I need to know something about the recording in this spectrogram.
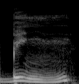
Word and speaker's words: being: Todo verbo que termina com ing, você não jamais, never pronuncia a letra G, tá? Você não fala being, tá? Being termina no som do N.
